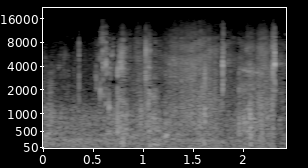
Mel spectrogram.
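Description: Close-miked chewing of raw shrimp: a string of short, sharp wet mouth clicks and smacks.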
